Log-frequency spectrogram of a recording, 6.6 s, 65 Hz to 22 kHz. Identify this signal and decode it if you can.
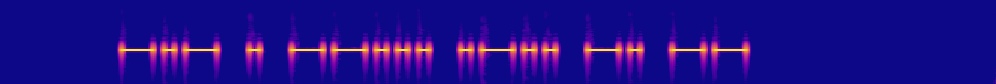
Morse code, heard as a keyed tone, about 20 wpm, 700 Hz. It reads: KE7LNM
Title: Speed Racing - USA 2x3 Call Signs 17wpm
